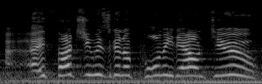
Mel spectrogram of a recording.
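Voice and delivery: put-on sobbing child; crying. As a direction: choke it out through tears. Child sobs recalling body.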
